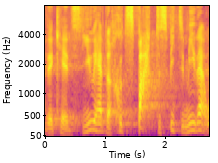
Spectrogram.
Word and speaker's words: chutzpah: Chutzpah. That's actually the right way to pronounce it. I listened to a whole podcast by Malcolm Gladwell. It's not chutzpah. It's chutzpah.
